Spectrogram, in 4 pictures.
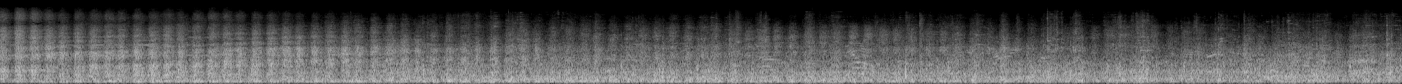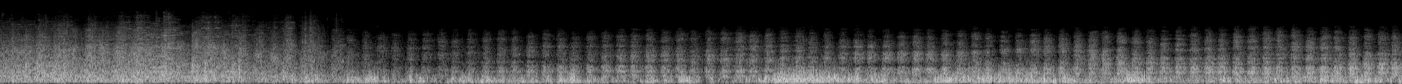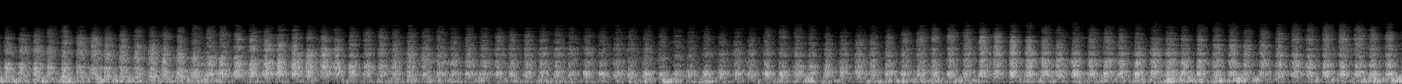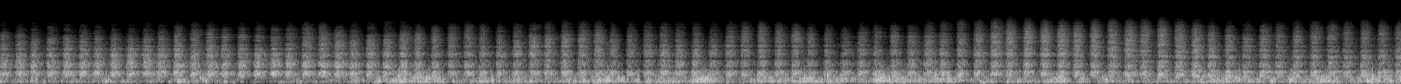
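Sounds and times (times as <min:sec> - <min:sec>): wheels clattering over rails: 0:00.0 - 0:17.8
steam train running: 0:00.0 - 0:56.0.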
